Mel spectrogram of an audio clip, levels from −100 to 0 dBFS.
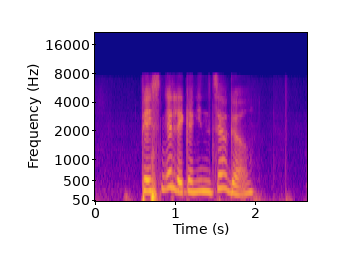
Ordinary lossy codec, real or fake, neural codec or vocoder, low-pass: none; fake; codec, 16 kHz, 0.7 kbps, FocalCodec; none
